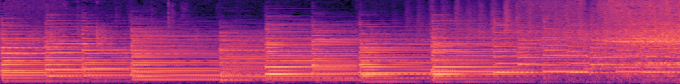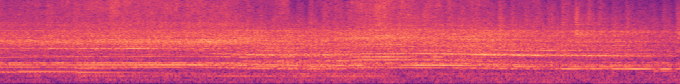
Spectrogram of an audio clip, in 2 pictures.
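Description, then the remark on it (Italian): A train bound for Boston clatters along the tracks in a steady, dense, metallic rumble, preceded by a few seconds of stepped, chord-like tones; faint sustained tones ride over the noise, and no one speaks. “E perché adesso siamo in treno?”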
